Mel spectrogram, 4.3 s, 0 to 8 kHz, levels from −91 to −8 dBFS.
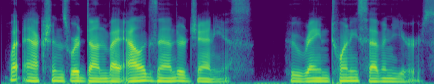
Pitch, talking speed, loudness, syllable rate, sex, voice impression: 105 Hz, 165 wpm, -20 LUFS, 5.3 syllables/s, male, masculine, adult-like, slightly thick, cool, sincere, slightly calm, slightly sweet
